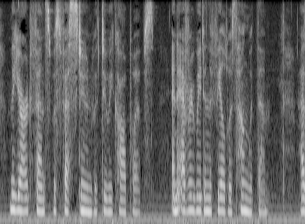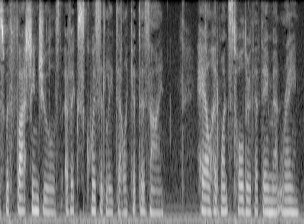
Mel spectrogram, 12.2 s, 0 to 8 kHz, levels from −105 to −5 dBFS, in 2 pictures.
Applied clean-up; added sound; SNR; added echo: none; none; none; none.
